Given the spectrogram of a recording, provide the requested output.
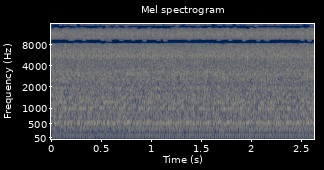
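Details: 2011 Dodge Journey 3.6 V6 after lifter and rocker replacement, cold start: smooth, even idle with a steady low hum and a quiet valvetrain; the earlier ticking is gone and the engine runs normally.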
